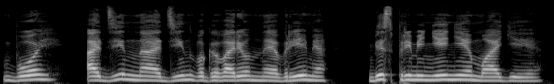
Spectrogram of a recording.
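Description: A woman's voice: medium pitch, steady tone, a little slow, darkish tone, no room sound, pitched above the performer's own voice, lightly acted. A woman voicing a formal male court secretary who speaks in an official tone in an audiobook, in a dry recording. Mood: proclaiming. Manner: official, proclaiming.

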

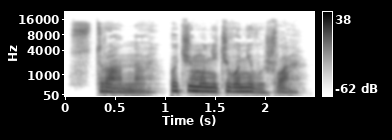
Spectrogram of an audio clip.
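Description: A woman voicing a grumpy, loud-mouthed male furry familiar creature who scolds and yells indignantly. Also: low-pitched, moderate pace, gravelly, no echo, studio quality. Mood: grumbling, indignant.

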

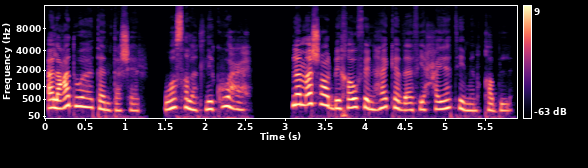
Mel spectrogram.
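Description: A woman narrating a horror novel in the first person as an audiobook, in a steady, measured reading. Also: fairly high pitch, no room sound, studio quality.

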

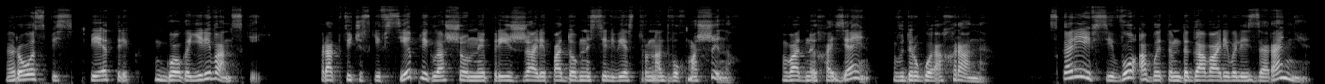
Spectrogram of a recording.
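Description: A woman narrating a first-person audiobook in a steady, even reading style. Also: mid-range voice.

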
